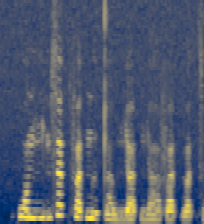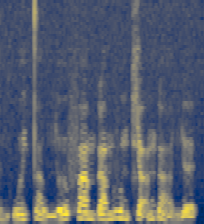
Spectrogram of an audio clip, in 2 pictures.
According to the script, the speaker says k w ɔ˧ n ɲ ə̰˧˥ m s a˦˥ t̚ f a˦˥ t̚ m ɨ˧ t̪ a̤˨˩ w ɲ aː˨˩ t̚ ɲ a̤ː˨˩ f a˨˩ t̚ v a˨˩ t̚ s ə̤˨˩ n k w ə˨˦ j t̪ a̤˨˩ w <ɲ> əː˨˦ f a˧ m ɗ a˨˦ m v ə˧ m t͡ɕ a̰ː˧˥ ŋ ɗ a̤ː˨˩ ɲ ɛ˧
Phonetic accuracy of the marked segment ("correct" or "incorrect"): correct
